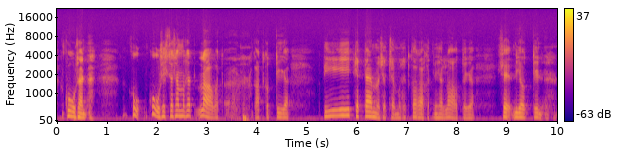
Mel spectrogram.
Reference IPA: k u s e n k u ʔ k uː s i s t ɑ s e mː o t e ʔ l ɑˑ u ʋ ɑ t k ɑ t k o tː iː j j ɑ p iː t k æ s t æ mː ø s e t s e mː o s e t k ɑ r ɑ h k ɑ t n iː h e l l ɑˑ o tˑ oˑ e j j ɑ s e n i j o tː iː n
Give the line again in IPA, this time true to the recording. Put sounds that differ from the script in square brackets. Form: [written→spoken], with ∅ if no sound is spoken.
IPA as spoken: k [u→uː] s e n k u ʔ k uː s i s t ɑ s e mː o [t→s] e [ʔ→t] l ɑˑ u ʋ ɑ t k ɑ t k o tː iː j j ɑ p iː t k æ [s→t] t æ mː ø s e t s e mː o s e t k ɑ r ɑ h k ɑ t n iː h e l l ɑˑ o tˑ oˑ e j j ɑ s e n i j o tː iː n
